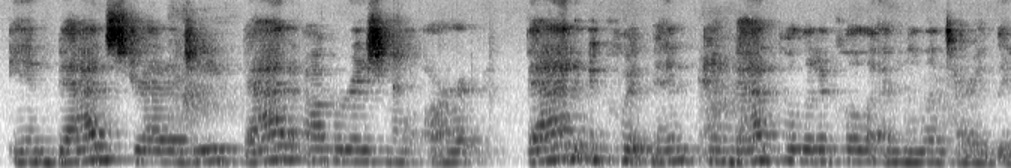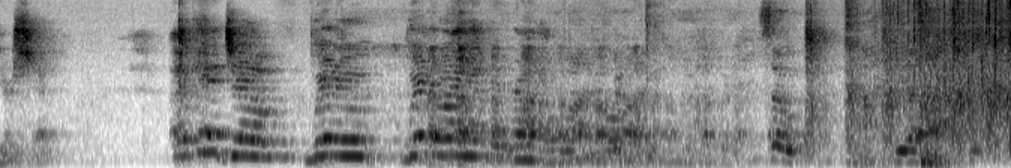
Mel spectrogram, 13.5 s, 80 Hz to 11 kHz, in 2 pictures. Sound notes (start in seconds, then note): 11.2 all chuckling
